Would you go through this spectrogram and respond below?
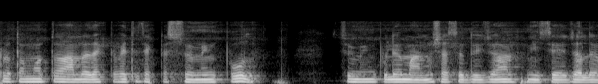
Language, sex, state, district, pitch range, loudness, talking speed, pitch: Bengali, male, Tripura, Dhalai, 110-125 Hz, -16 LUFS, 160 wpm, 115 Hz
